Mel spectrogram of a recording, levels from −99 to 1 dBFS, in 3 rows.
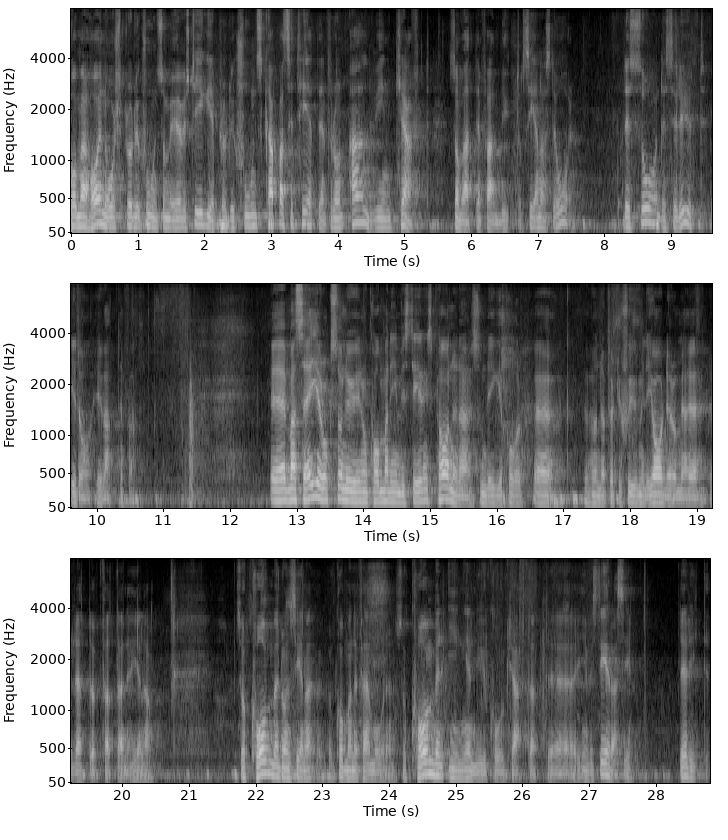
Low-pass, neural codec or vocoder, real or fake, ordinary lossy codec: none; none; real; none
